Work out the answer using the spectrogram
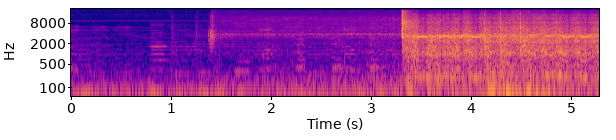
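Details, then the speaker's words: Flooded, wrecked 2014 Super Air Nautique 230 surf boat engine on 93 octane, spark plug out checking spark: steady even cranking with no firing; no spark, distributor suspected. "stop we don't have any spark so I think the distributor might be kicked up a little bit so let's tear that apart and see why we have no spark"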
